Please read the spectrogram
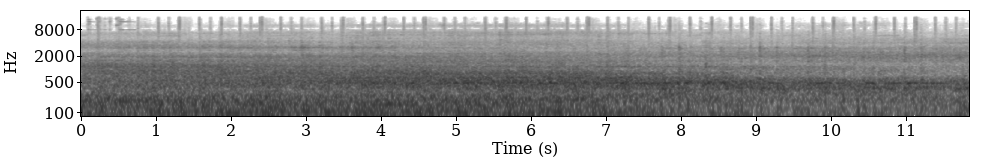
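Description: Two-car electric train rumbling across a steel girder bridge, with a steady droning tone underneath. The sound is loudest about halfway through and eases off near the end as the train moves away.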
